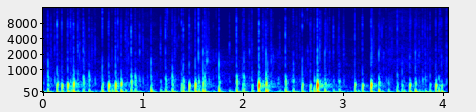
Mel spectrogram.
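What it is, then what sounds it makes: Rubber sneaker sole. Fingertips and nails scratch and tap the circular tread and ridged sidewall of a white rubber sneaker outsole held close to the mic. The result is a quick, uneven run of soft, dull taps and rubbery scrapes, low and muffled, with no ring after each one.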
